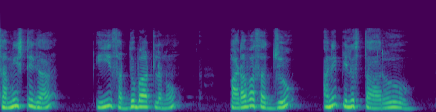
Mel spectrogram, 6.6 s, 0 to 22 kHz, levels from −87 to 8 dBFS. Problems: none marked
